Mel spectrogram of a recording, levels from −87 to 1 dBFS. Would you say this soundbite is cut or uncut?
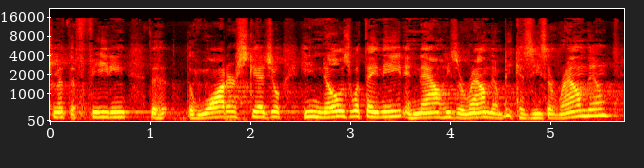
uncut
